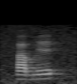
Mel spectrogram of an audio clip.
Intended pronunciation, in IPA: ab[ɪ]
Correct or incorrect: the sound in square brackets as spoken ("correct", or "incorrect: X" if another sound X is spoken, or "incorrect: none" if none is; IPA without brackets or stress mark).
correct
